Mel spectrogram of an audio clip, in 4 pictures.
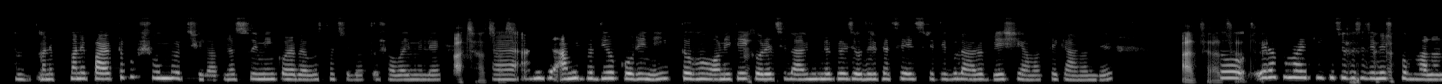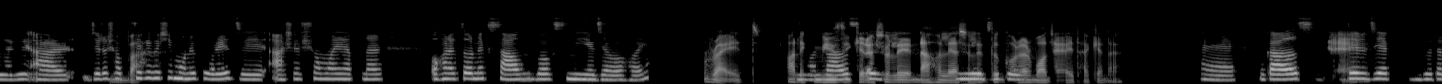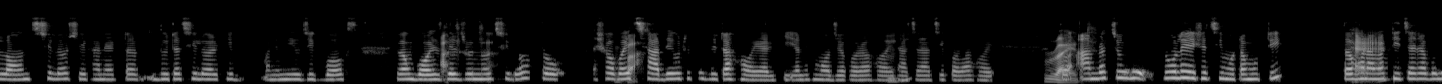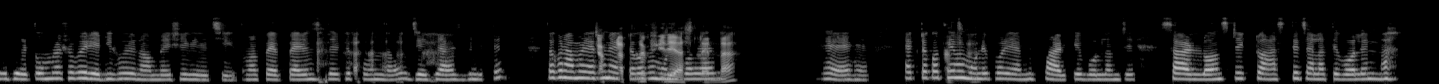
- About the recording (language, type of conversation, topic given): Bengali, unstructured, আপনি ছোটবেলায় কোন স্মৃতিটিকে সবচেয়ে মধুর বলে মনে করেন?
- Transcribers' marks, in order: other background noise; tapping; chuckle; laugh; laughing while speaking: "বলেন না"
